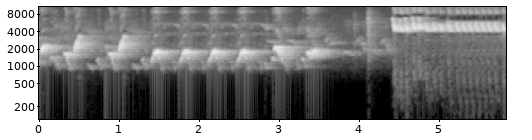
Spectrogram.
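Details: White-rumped shama (murai batu) song used as a lure to provoke competition birds into singing back; a fast run of rising, slurred whistled notes about three per second, ending in a harsh, buzzy, high-pitched burst.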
